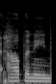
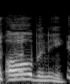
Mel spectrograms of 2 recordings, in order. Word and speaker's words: Albany: Now retired, lives near Albany, New York. Did I just mispronounce Albany? – Yes, it's Albany.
